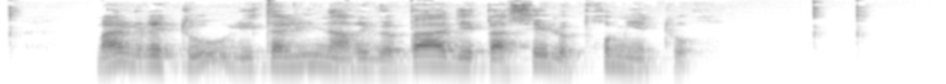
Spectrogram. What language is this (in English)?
French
